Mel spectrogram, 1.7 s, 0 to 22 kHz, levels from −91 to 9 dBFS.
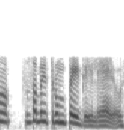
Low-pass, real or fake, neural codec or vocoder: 3.6 kHz; real; none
